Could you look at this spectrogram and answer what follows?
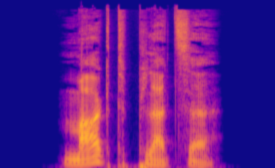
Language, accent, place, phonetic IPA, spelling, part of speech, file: German, Germany, Berlin, [ˈmaʁktˌplat͡sə], Marktplatze, noun, De-Marktplatze.ogg
- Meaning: dative singular of Marktplatz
